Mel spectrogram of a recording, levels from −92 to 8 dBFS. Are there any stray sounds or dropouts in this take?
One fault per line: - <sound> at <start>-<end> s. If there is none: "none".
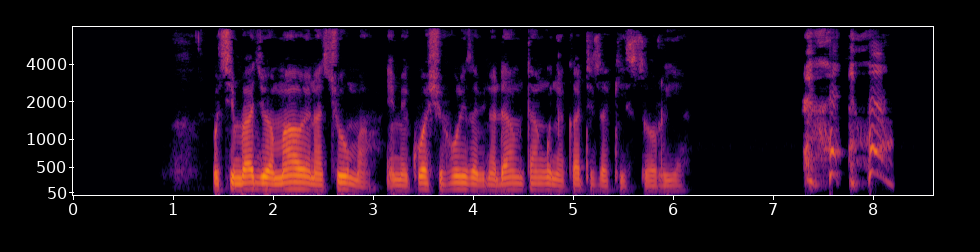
- cough at 7.3-8.2 s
